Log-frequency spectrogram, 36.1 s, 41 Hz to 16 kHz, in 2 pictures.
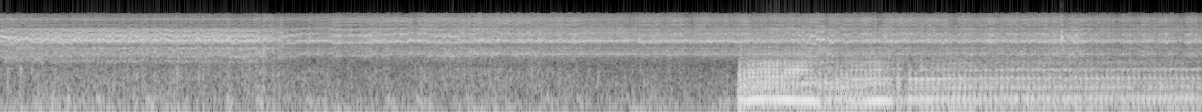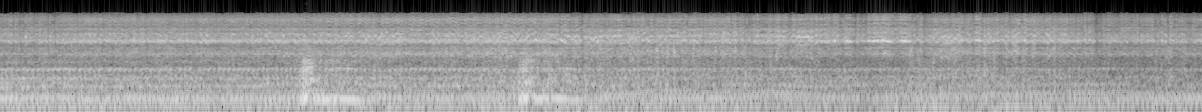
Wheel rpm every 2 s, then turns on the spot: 200, 190, 220, 230, 240, 230, 230, 230, 240, 230, 230, 220, 230, 230, 220, 230, 230, 240.
none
